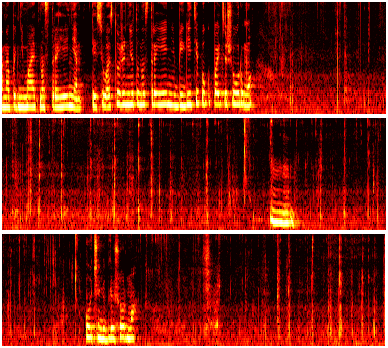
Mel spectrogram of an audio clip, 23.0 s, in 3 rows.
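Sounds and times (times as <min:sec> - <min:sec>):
person chewing with wet mouth clicks: 0:06.6 - 0:12.8, 0:13.5 - 0:17.0, 0:18.2 - 0:23.0.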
